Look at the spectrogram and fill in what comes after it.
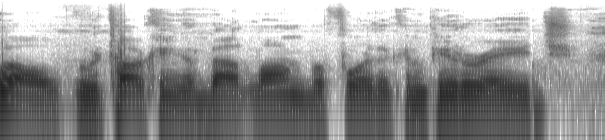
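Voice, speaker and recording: A man with an American accent, medium in pitch, at a moderate pace, with noticeable background noise. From Arlington, Virginia, US. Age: 70s. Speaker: retired author interviewed about his memoir. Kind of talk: interview. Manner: halting, frequent uh fillers.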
